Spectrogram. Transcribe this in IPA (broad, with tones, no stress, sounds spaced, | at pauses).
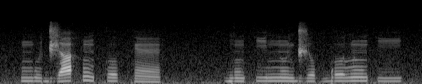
m u˨ d͡ʒ a˨˦ h ũ˦˨ k o˧ k ɛ̃˨ | ɡ ũ˨ k i˧ n ũ˧ d͡ʒ o˨ ɡ͡b o˧ l ũ˦ k i˧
